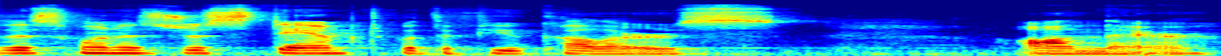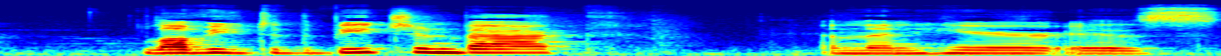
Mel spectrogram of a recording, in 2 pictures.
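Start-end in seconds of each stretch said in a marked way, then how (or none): none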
